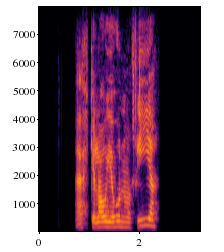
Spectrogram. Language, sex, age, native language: Icelandic, female, 40-49, Icelandic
